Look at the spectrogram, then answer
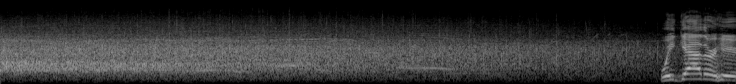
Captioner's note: applause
